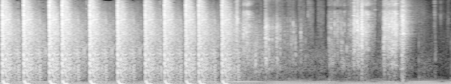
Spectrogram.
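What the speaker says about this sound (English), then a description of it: "And dual pistol, which isn't auto, but is a lot if you spam click" Dual pistols in a Roblox game fire a rapid, uneven burst of about ten loud, close, sharp shots from spam clicking, then a fading ringing tail and quiet.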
